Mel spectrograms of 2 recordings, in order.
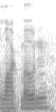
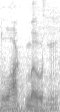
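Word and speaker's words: Loch Modan: I need a ride to Lochmoden. Be good. I really feel like that's the proper pronunciation. Lochmoden. It just sounds more Scottish than Lochmodan.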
